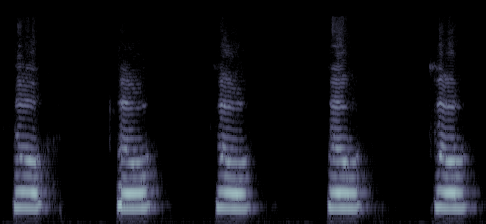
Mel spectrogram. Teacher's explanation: जबान चौड़ी होकर ऊपर के दांतों को जाकर लगेगी, तब जाकर ये अदा होगा।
